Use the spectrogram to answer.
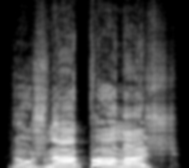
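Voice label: help me, Russian; Нужна помощь!; Голосовые команды медика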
